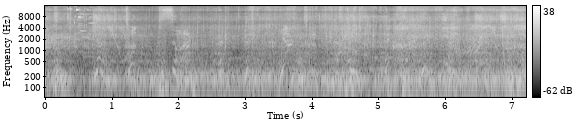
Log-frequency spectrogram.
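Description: Fiery blasts burst and crackle in a fast, hectic fight.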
